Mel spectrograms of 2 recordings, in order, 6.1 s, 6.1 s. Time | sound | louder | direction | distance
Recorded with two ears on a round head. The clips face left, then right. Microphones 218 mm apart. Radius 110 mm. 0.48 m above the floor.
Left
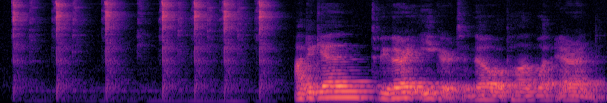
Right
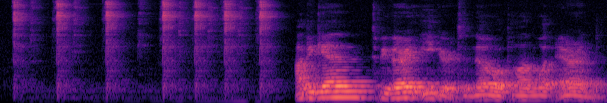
0.1 | scissors | left 1 dB | 60° left (ahead or behind) | 3.5 m
2.9 | a man speaking | even | 65° left (ahead or behind) | 5 m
